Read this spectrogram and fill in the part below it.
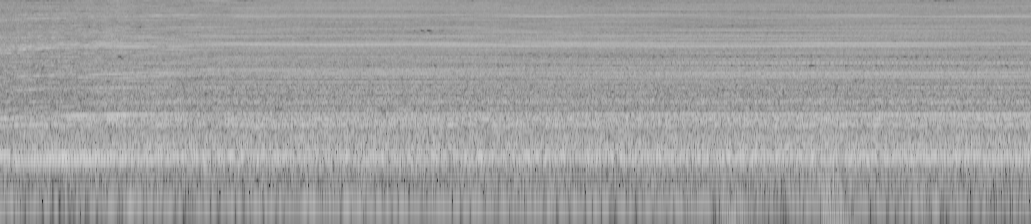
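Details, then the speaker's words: Centurion tank, AC generator (alternator) start-up heard from the gunner position before the metadyne starts: a loud, steady high whine like a jet or vacuum cleaner; normal start-up noise. "ar is um the uh AC generator startup that'll be the first loud noise you can hear that go"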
